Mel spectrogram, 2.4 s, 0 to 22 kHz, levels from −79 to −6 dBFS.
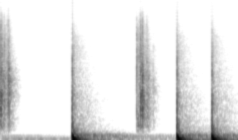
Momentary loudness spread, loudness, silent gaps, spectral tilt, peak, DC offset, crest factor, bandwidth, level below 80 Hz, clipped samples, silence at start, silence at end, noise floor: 17 LU; -20 LUFS; none; -6.5 dB/octave; 0 dBFS; under 0.1%; 18 dB; 12.5 kHz; -20 dBFS; 0.2%; 0 s; 0.1 s; -55 dBFS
